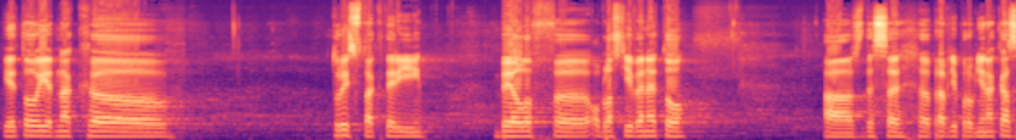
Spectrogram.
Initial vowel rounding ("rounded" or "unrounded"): unrounded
